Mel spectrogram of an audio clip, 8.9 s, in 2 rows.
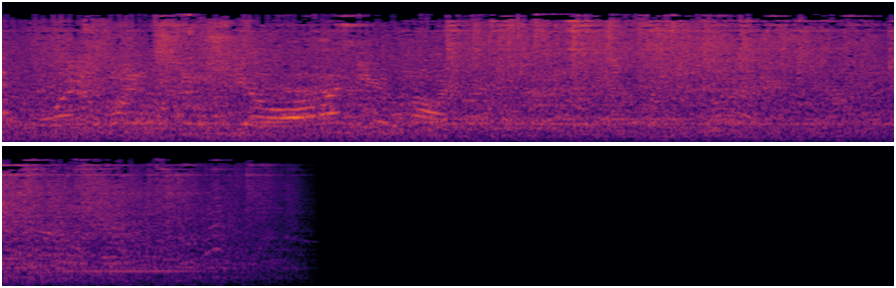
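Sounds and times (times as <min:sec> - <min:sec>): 
casino slot machines: 0:00.0 - 0:06.0
heavy casino crowd walla: 0:00.0 - 0:06.0.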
